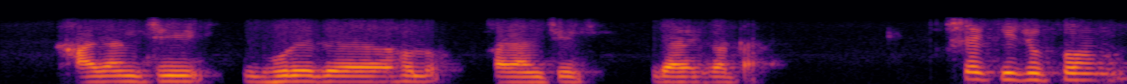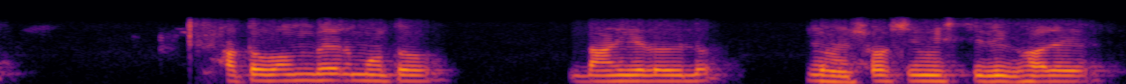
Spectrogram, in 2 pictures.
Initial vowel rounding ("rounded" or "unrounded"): unrounded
